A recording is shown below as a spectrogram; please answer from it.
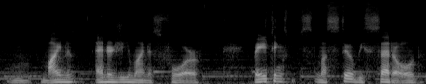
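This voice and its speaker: A man playing through a game, talking casually in an offhand way. He reads the on-screen text aloud and trips over words now and then. His voice is very low, and loud game music sits right under it. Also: moderate pace. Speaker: gamer playing through a story quest. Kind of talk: casual gameplay commentary.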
